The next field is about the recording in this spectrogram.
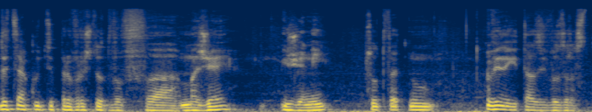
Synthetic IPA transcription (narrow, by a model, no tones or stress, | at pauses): d̪ɛt̪sakoit̪ʊsɛpɾɛvɾɤʃt̪ət̪vɐfmɐʒɛ | iʒɛnisoːt̪vɛt̪novinəɡʲit̪azivɤzɾəst̪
